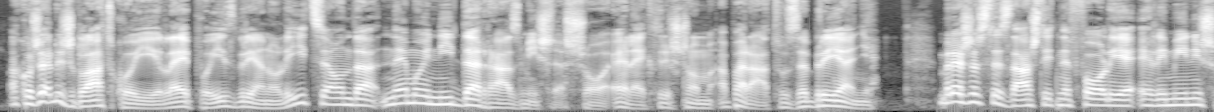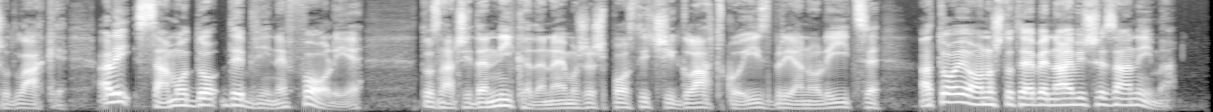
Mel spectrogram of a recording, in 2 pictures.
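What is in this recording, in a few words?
Serbian, General; GoLocalise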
